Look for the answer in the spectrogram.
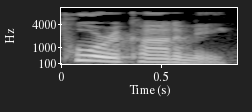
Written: poor economy

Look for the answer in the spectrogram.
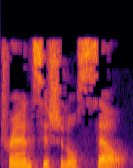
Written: transitional cell

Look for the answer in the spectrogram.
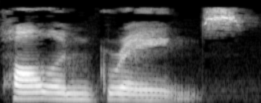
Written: pollen-grains

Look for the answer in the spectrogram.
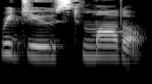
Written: reduced model

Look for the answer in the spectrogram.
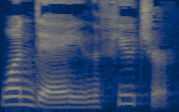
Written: one day in the future

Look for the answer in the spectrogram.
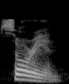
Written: saurian

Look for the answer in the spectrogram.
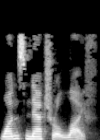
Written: one's natural life

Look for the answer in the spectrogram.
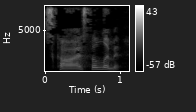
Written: sky's the limit

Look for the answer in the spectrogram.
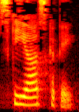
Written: skiascopy

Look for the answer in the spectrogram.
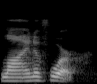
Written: line of work

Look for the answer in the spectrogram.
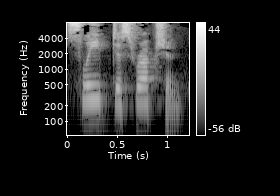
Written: sleep disruption

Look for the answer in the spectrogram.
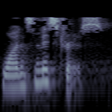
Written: one's mistress

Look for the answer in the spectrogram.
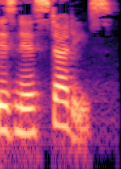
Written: business studies

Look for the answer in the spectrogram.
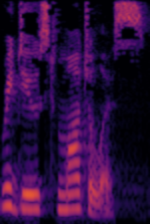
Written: reduced modulus

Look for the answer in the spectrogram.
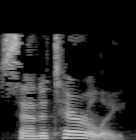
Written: san・i・tar・i・ly

